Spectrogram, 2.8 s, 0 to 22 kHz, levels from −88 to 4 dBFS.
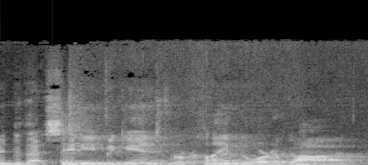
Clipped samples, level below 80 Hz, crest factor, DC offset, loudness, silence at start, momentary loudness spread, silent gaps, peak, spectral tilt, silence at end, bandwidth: under 0.1%; -48 dBFS; 14 dB; under 0.1%; -13 LUFS; 0 s; 3 LU; none; 0 dBFS; -4.5 dB/octave; 0 s; 17 kHz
